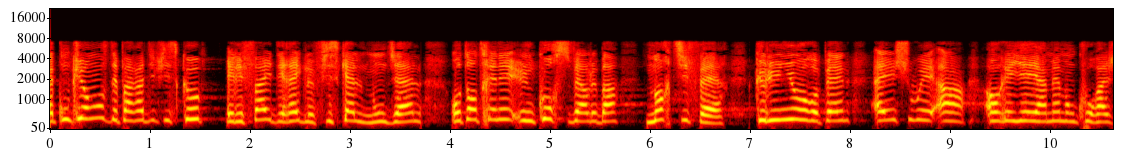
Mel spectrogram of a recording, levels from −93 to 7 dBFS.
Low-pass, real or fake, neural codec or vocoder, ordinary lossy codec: 7.2 kHz; real; none; none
